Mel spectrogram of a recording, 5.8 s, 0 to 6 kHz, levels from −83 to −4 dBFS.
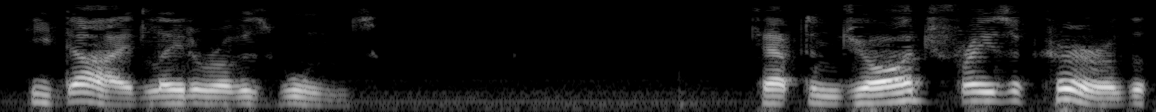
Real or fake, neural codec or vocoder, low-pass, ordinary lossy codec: real; none; 5.4 kHz; MP3, 24 kbps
